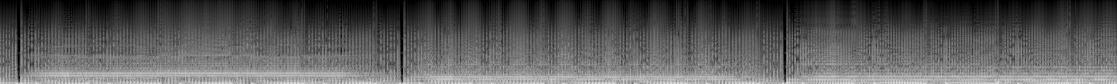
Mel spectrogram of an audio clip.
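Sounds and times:
chiptune music on a SID chip: 0:00.2 - 0:11.1.

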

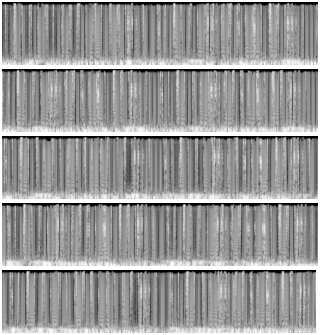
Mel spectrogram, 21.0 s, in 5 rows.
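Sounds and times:
hip hop music on MOS6581R4 sound chip: 0:00.0 - 0:21.0.

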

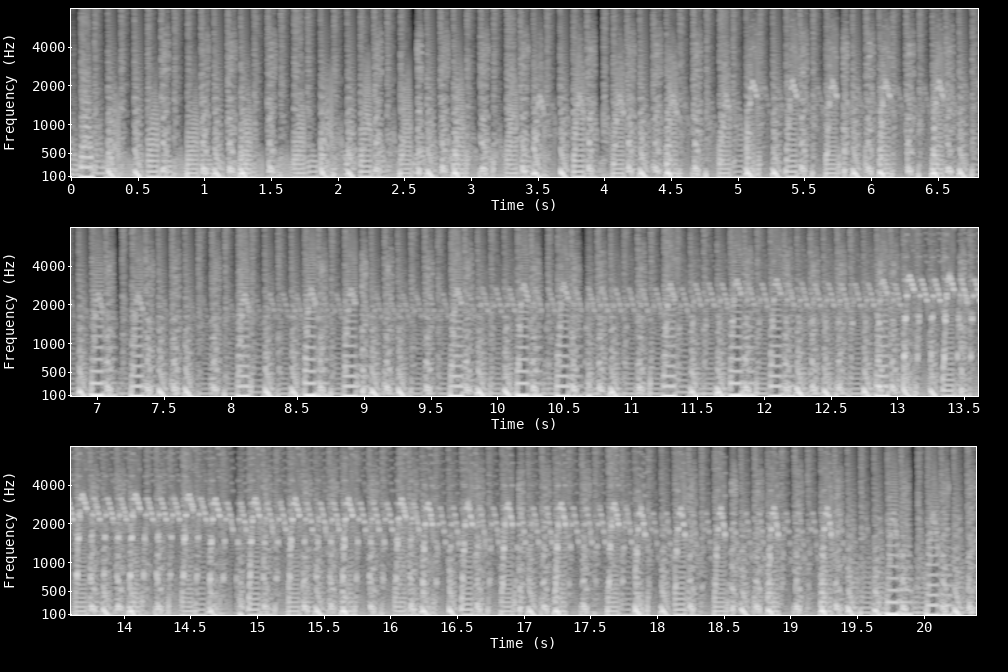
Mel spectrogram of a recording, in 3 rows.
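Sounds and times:
303 emulator synthesizer on MOS6581R3 sound chip: 0:00.0 - 0:20.3.

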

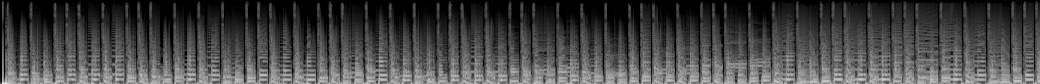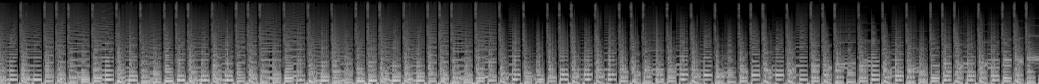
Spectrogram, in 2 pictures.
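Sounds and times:
SID 6581R3 chiptune synth sound: 0:00.0 - 0:20.7.

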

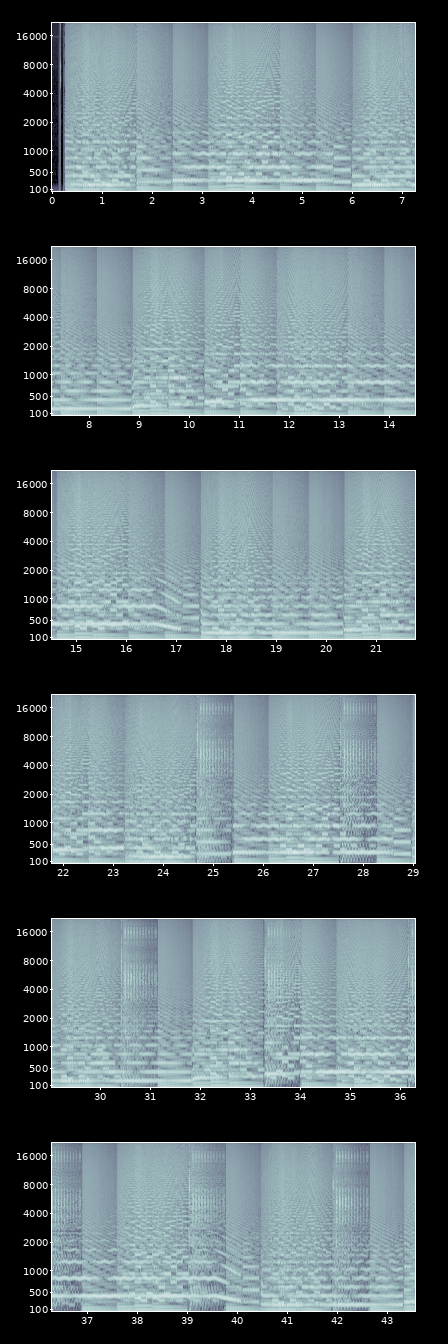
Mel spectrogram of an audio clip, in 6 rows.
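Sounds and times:
soft SID chip music on CSG8580R5: 0:00.0 - 0:43.5.

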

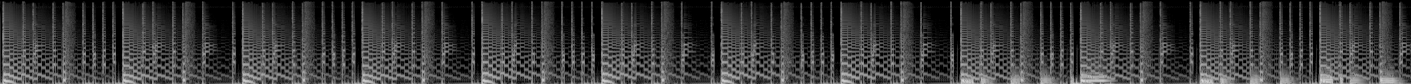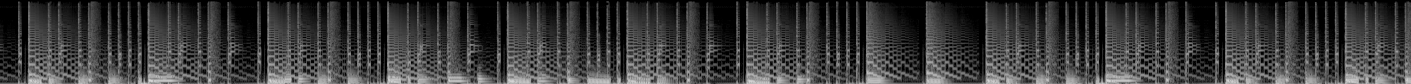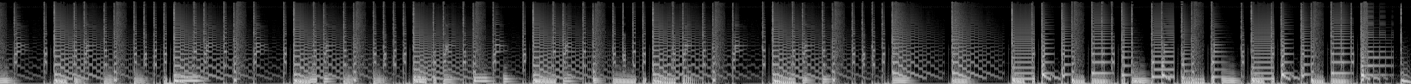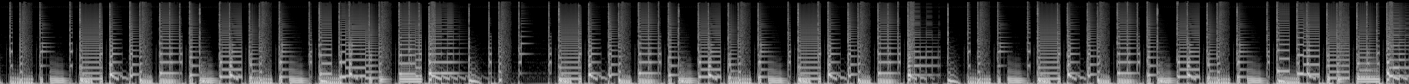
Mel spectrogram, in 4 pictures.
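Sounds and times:
MOS6581R4 SID chip music: 0:00.0 - 0:56.4.

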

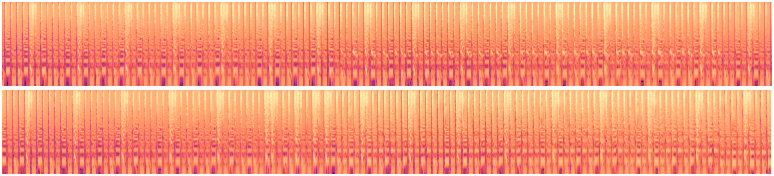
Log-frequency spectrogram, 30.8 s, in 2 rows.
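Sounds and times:
acid synth on SID 8580R5 chip: 0:00.0 - 0:30.7.

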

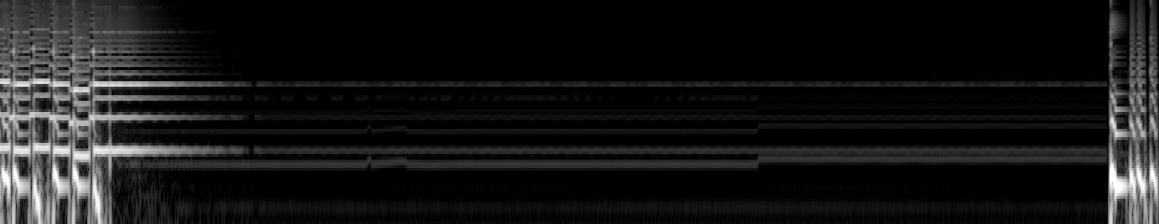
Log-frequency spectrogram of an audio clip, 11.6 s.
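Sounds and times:
medieval song on SID MOS6581R2 chip: 0:00.0 - 0:02.4, 0:11.1 - 0:11.5.

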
